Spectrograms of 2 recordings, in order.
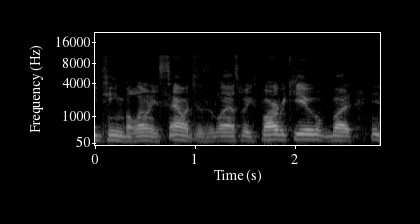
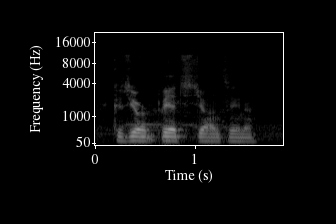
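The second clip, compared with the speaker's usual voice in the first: wrestling ring promo style, trash-talking delivery; 3 semitones lower, 5 dB quieter than usual. Recapping a wrestling match, doing a Roman Reigns promo voice. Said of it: "I'm just being Roman Reigns".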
